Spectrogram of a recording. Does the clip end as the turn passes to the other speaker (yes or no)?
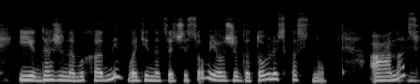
no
